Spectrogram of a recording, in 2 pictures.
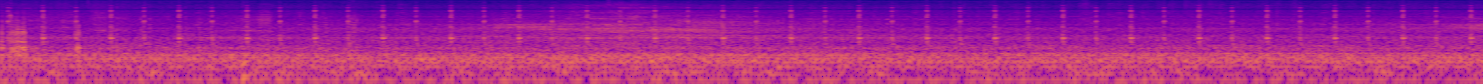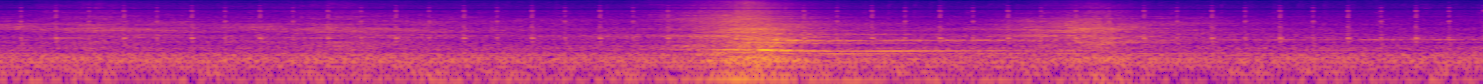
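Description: Dodge Challenger idling steadily, heard from inside the cabin, with a faint, even ticking. Other vehicles pass by, the loudest about two-thirds of the way through and another a few seconds later.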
